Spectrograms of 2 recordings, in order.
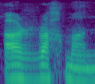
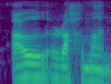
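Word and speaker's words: الرحمن: You know, like why do we pronounce it as Ar-Rahman, not Al-Rahman?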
